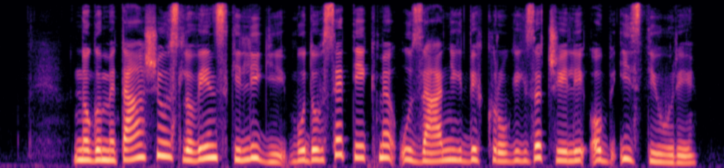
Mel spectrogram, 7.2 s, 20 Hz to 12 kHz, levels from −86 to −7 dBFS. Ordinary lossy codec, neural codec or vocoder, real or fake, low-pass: none; none; real; 10.8 kHz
